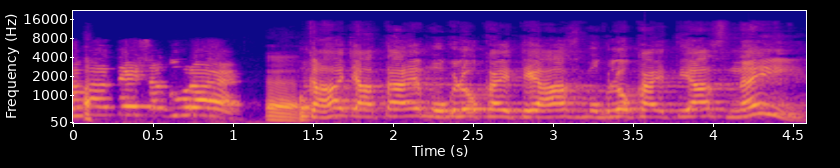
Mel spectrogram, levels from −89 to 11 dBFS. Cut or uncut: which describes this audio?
cut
